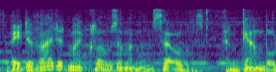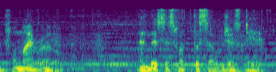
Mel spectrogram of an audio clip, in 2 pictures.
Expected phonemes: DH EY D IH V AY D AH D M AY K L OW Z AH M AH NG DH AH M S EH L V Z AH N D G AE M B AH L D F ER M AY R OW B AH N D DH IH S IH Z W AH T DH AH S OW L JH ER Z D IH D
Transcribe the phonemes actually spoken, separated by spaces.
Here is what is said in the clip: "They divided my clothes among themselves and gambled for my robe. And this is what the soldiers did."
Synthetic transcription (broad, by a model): DH EY D IH V AY D AH D M AY K L OW Z AH M AH NG DH AH M S EH L V Z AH N G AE M B L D F ER M AY R OW AH N DH IH S IH Z W AH T DH AH S OW L JH ER Z D IH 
